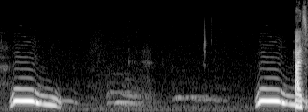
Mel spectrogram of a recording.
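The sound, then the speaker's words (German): Two-syllable hoots of a male eagle-owl, each a deep, loud falling call, heard once at the start and again near the end, with fainter lower hoots between them and no talk. “Also was man jetzt hier hört, ist der erste Ruf, das ist ein Männchen, das ist ein, ja, der Uhu ruft seinen Namen, ein zweisilbiges Uhu oder Buhu.”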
